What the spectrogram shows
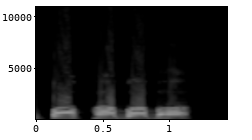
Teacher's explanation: प वर्ग यानी प, फ, ब, भ का उच्चारण स्थान ओष्ठ होता है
